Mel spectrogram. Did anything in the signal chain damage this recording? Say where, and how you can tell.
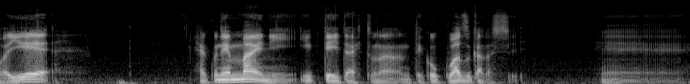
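No, nothing in the signal chain damaged this audio.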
